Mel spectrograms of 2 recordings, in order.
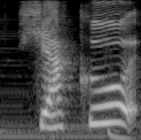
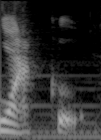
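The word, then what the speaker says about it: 百: Hyaku is you don't conjugate hyaku. It doesn't become yaku.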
